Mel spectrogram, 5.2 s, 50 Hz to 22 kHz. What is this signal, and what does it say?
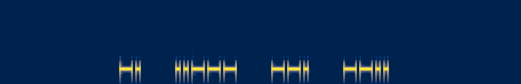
Morse code, heard as a keyed tone, about 31 wpm, spaced as for 17 wpm, 690 Hz. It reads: N2GZ
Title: USA Call Signs - 3x Character Spacing - 30wpm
